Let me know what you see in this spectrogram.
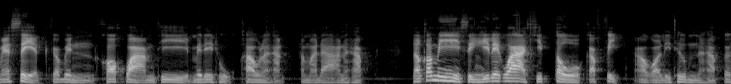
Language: Thai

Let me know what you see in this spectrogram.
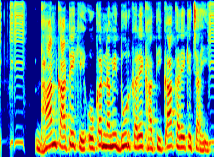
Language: Bhojpuri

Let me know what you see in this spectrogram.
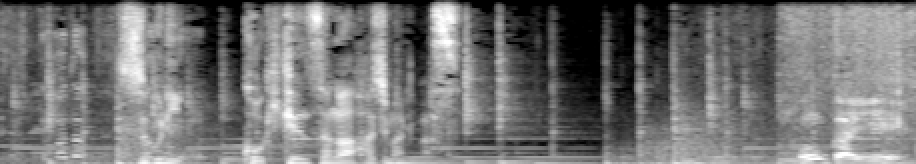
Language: Japanese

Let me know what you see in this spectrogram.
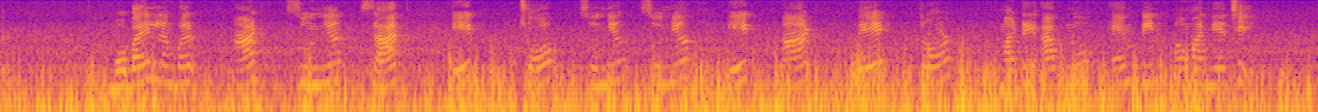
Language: Gujarati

